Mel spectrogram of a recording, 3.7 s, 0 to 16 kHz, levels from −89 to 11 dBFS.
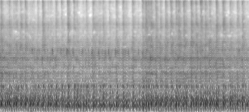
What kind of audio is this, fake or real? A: fake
